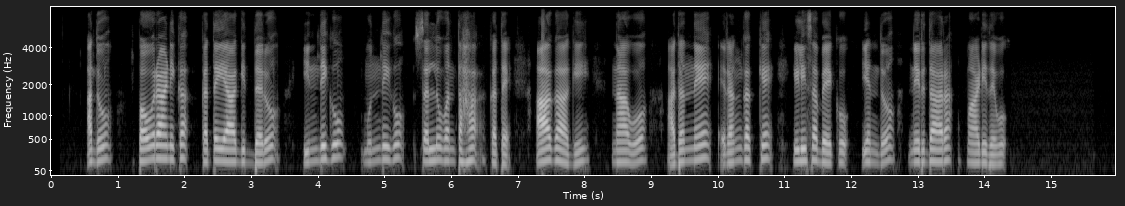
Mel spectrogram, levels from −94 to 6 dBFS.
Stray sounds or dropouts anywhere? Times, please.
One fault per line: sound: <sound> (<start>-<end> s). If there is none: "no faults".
no faults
